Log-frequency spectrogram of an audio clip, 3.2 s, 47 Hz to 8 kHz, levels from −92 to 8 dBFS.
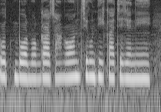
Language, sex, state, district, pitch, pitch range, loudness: Chakma, female, Tripura, Unakoti, 230 Hz, 220-235 Hz, -13 LUFS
